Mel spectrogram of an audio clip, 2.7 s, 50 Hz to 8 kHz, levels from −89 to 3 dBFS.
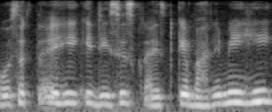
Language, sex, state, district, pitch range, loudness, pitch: Hindi, female, Bihar, Lakhisarai, 190-225 Hz, -16 LUFS, 215 Hz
